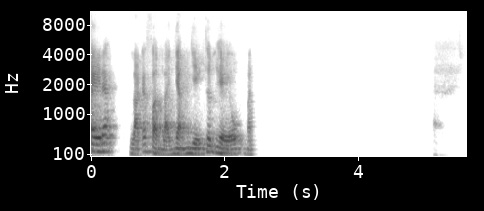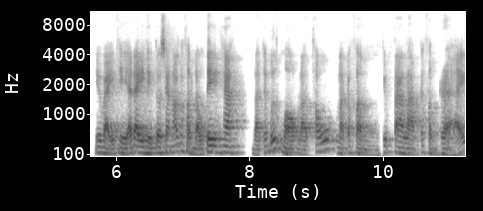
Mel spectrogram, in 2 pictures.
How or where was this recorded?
video call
